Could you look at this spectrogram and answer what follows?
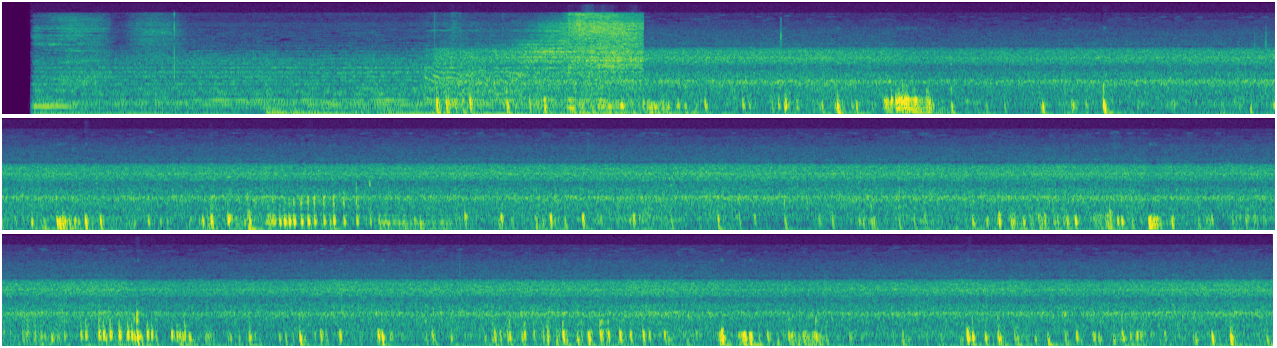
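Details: Loud stomach growl: long, low gurgling and rumbling with bubbly pops, normal gut sounds.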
